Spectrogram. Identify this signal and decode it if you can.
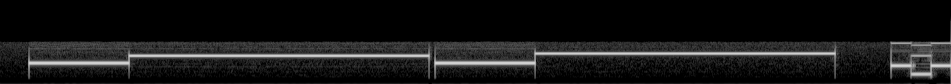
Two-tone page, heard as a one-second tone, then a three-second tone, about 1010 then 1430 Hz, about 1010 then 1600 Hz, with noise. It is heard from 0.3 to 8.4 s.
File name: wcalert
